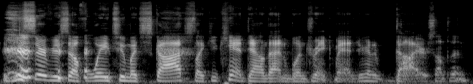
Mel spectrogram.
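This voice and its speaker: A young man co-hosting a casual podcast. His voice is bright and sits a little high. He talks in a relaxed, chatty way and often tacks "man" or "bro" onto his lines. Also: brisk, gravelly. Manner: laid-back, chatty, says "man" and "bro" a lot. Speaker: podcast co-host.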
